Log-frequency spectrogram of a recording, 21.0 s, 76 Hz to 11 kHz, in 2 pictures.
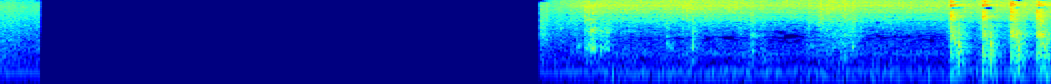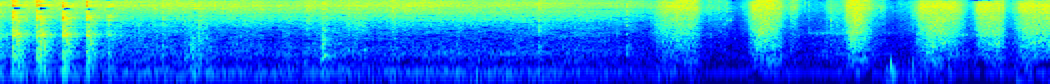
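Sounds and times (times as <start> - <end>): steady hiss: 5.4 - 21.0.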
